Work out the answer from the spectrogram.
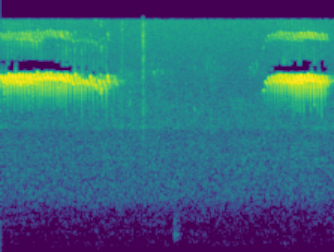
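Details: Two bursts of shrill metallic trilling from Waxwings feeding on rowan berries, one at the start and one near the end, with a quiet gap of about two seconds between them.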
